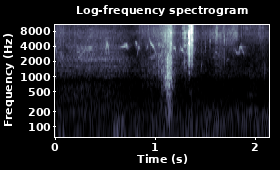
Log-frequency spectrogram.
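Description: Faint outdoor background with a brief rustle and a click about a second in: handling noise as the hydraulic control valve is moved and set down on the grass.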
